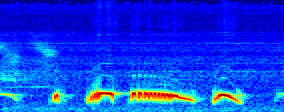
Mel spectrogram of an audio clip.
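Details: Spotted dove singing giọng thổ style: a brief note, a rising coo, a long pulsing coo that slides down, then an arched final coo, deep and clear over silence.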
